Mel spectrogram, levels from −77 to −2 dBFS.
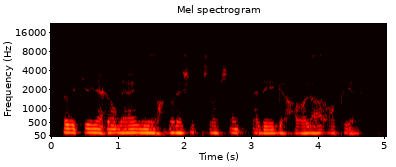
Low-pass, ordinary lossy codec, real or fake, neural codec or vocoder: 7.2 kHz; none; fake; codec, 16 kHz, 1.1 kbps, Voila-Tokenizer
